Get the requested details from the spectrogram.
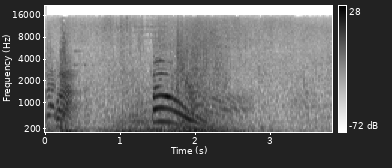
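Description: An electric energy blast crackles and whooshes.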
